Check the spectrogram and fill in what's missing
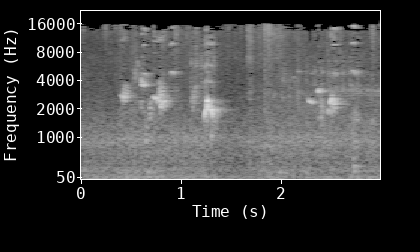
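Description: Soft, low piping whistles from a Eurasian bullfinch, about five short notes in small clusters over three seconds, against a quiet hiss.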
